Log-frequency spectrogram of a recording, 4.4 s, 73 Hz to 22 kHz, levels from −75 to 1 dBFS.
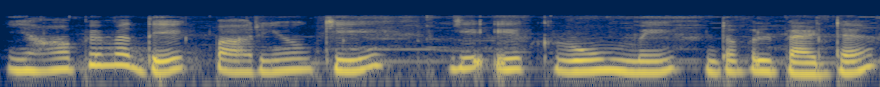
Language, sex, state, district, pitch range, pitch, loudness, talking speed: Hindi, female, Haryana, Jhajjar, 210-245 Hz, 225 Hz, -15 LUFS, 205 wpm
